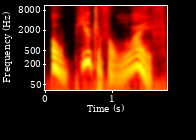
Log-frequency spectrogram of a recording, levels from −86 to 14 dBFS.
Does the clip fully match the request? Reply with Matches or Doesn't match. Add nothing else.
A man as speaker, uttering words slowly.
Matches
